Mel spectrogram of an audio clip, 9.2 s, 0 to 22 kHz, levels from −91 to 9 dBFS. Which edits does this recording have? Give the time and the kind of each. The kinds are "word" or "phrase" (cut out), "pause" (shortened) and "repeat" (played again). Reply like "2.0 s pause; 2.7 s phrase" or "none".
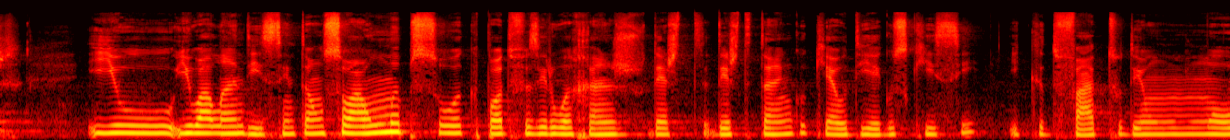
7.4 s pause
